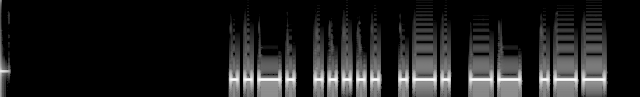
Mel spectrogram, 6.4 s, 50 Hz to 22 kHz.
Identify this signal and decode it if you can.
Morse code, heard as a keyed tone, about 17 wpm, 700 Hz. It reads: F5RMW
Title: DXCC-100 Call Signs - 5 Characters - Repeated 3x - 17wpm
